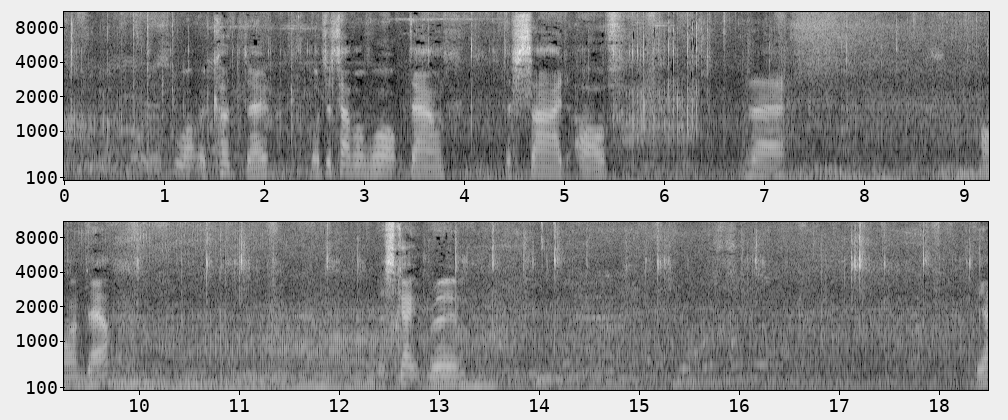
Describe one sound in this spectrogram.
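City traffic rumbles along a busy street outdoors.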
